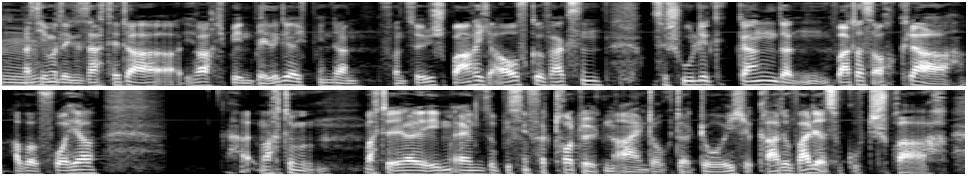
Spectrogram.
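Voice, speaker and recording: A man with an unremarkable speaking voice talks at a moderate pace, with a fairly low pitch and ordinary pitch variation. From northern Germany (Low German area). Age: 40s. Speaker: freelance programmer and language enthusiast. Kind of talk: casual chat.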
